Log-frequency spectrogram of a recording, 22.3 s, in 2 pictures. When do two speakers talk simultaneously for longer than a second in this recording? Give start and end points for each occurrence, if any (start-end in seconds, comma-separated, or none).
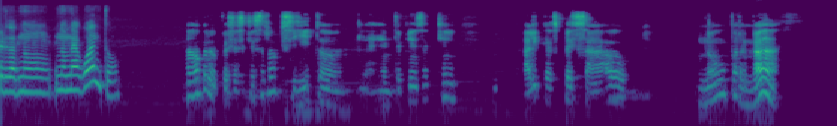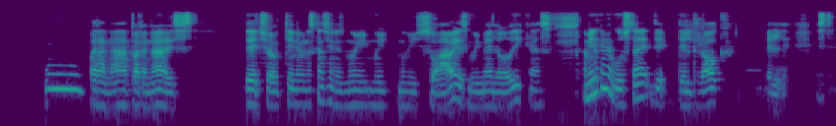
none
